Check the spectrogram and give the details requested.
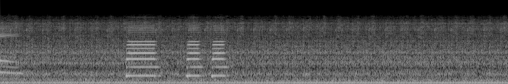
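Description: Vehicle horn honking: one beep about a second in, then two quick shorter beeps, over a steady low engine-like hum.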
